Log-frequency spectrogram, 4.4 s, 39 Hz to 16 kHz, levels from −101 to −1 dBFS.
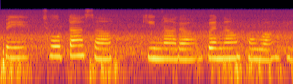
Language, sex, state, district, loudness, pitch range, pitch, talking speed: Hindi, female, Madhya Pradesh, Dhar, -16 LUFS, 240-265 Hz, 250 Hz, 80 wpm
